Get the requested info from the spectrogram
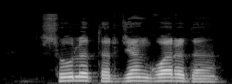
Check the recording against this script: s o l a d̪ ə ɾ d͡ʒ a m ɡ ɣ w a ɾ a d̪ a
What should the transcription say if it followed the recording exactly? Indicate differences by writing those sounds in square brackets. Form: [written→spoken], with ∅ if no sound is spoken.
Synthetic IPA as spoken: s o l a [d̪→t̪] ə ɾ d͡ʒ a [m→ŋ] ɡ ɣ w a ɾ a d̪ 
